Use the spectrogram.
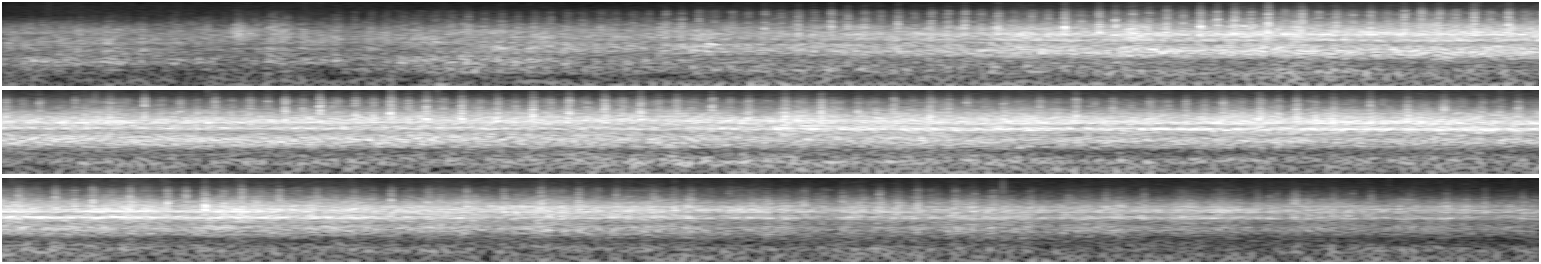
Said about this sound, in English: It's quite obvious when you listen to the sound of the locomotive running through Reading that something is rather strange. You can hear this peculiar tick on the beat of the locomotive as it's running.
